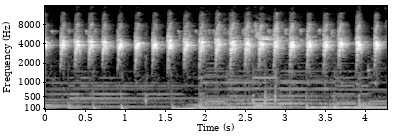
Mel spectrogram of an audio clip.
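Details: Female lesser green leafbird calling to a male, giving a long steady series of bright, sharp chips repeated evenly about four times a second. Soft low tones and faint background sounds beneath.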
